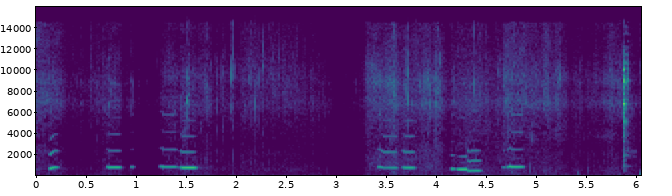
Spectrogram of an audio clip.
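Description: Metal detector giving short beeps that jump between a few pitches, signalling metal still in the hole. Stretches of hissy rustling noise come in between.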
